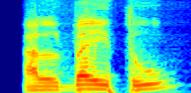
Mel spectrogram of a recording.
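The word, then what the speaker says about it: الْبَيْتُ: alif lam ini jadi ketika belum ada AL lafaznya baitun nah ketika ada ahinnya albaitu jadi alif lam itu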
